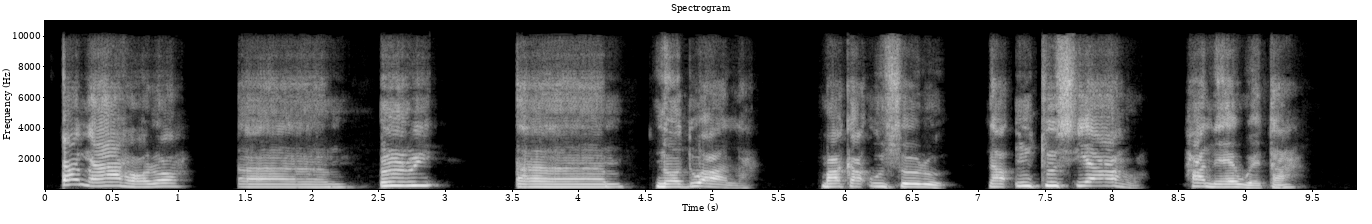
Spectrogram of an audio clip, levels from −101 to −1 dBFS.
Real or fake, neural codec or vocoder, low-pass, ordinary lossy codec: fake; vocoder, 22.05 kHz, 80 mel bands, WaveNeXt; 9.9 kHz; AAC, 64 kbps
